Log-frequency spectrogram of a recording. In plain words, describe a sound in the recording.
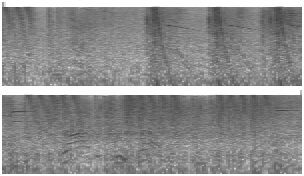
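Game explosions boom.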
